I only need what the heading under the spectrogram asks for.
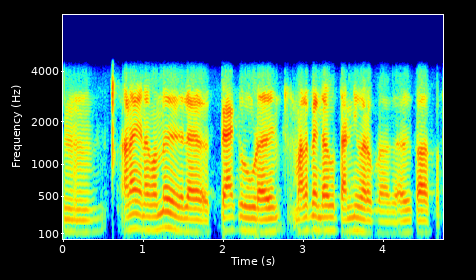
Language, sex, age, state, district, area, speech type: Tamil, male, 18-30, Tamil Nadu, Sivaganga, rural, conversation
